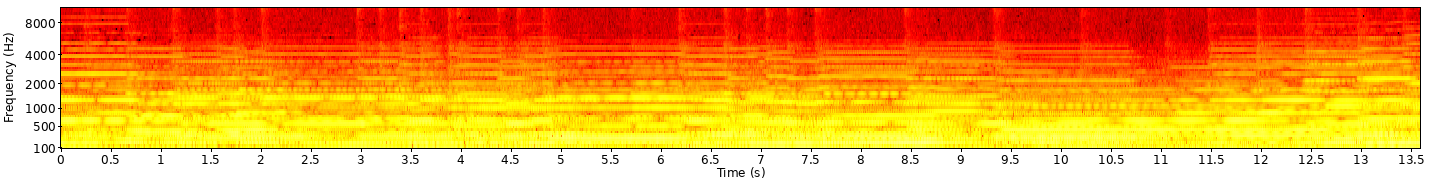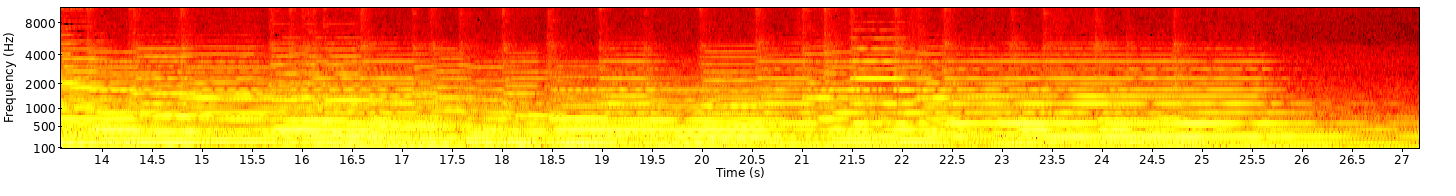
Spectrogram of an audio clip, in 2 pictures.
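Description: Organ music: slow, sustained chords over deep bass notes, getting quieter near the end.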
